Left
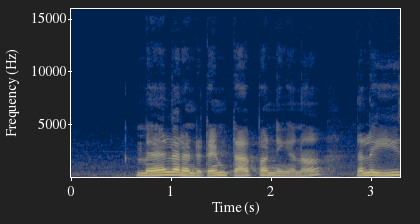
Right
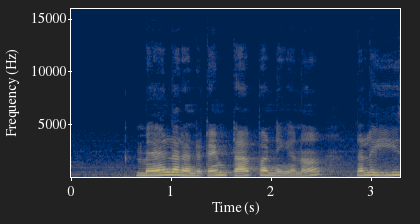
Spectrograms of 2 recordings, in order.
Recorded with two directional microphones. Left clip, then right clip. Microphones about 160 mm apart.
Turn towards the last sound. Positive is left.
turn(degrees=25)  # may be behind; listen again after turning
